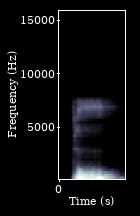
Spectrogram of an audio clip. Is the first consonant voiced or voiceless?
voiced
